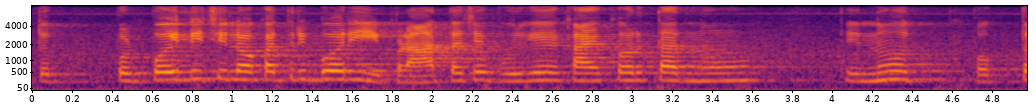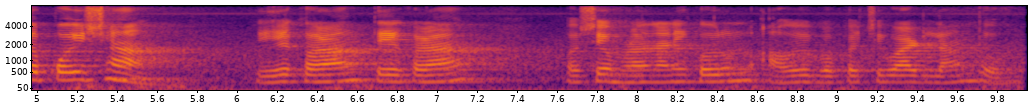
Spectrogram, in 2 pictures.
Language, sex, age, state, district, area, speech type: Goan Konkani, female, 30-45, Goa, Pernem, rural, spontaneous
